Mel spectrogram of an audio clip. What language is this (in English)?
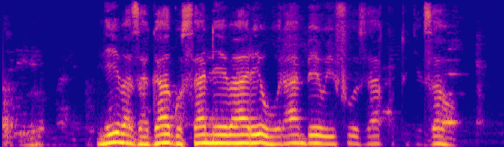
Kinyarwanda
